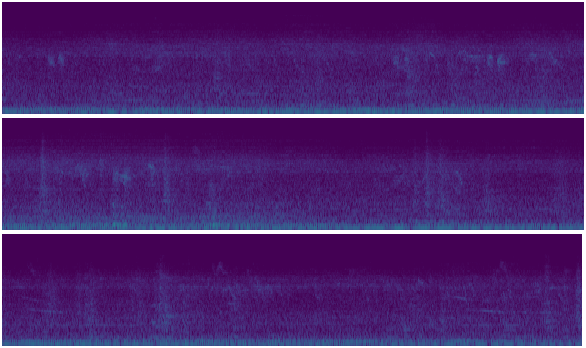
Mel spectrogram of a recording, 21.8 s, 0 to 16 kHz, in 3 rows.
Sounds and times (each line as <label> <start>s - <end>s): Birds singing 14.6s - 21.8s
